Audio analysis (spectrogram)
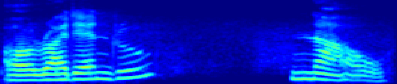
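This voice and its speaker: An actress playing a scheming, controlling wealthy villainess in a 1950s radio drama, coaxing and haughty in a theatrical way. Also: female voice, medium pitch, very slow, muffled recording, very noisy. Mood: coolly coaxing.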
